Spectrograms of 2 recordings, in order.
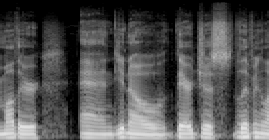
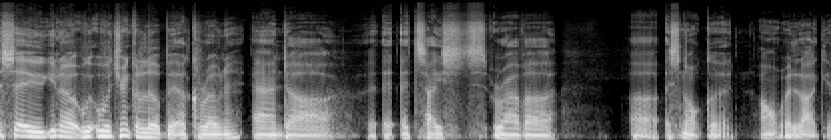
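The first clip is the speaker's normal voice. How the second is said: terrible put-on British accent. Asked by the other speaker to show it, doing a terrible british accent. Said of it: "let's hear it".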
